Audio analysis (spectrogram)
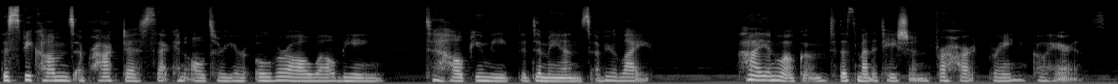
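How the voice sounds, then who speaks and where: Female meditation guide, deep register, flat soothing delivery, unhurried phrasing with pauses. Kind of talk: guided yoga nidra meditation narration. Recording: music behind the voice. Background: music.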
